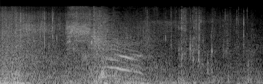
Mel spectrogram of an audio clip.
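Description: A man grunts in pain.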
